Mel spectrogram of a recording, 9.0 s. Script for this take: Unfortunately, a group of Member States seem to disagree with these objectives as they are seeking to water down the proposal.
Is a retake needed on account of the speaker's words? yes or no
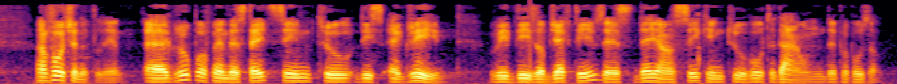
no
